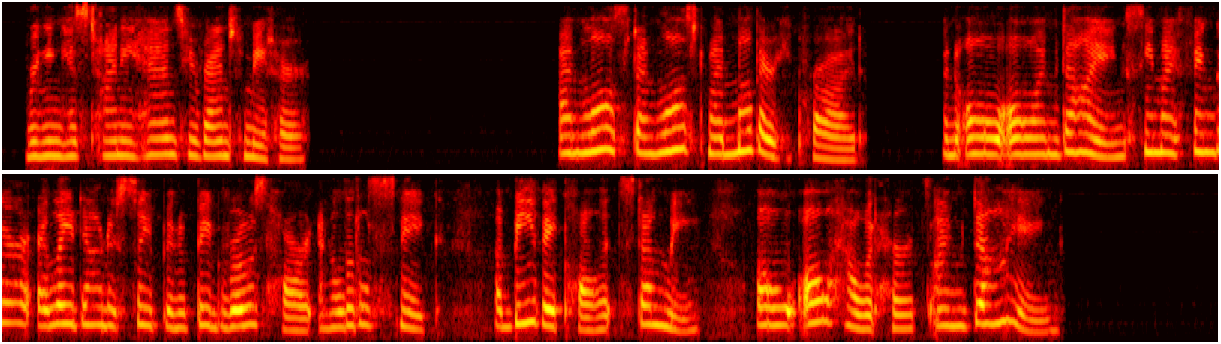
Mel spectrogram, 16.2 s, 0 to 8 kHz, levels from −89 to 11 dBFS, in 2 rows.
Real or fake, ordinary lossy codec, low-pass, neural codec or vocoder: fake; Opus, 24 kbps; 7.2 kHz; vocoder, 22.05 kHz, 80 mel bands, HiFi-GAN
